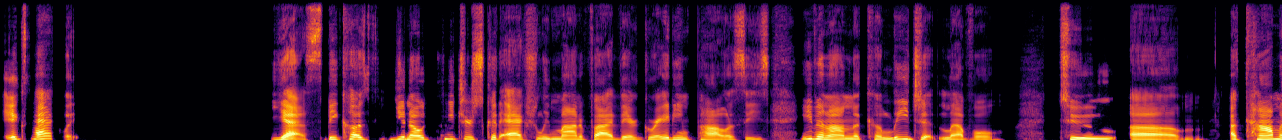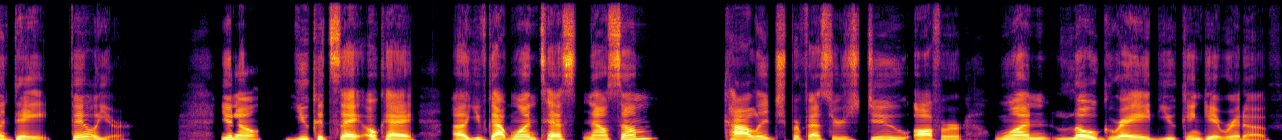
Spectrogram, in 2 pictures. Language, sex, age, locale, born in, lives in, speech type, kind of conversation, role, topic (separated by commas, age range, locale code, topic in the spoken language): English, female, 55-59, en-US, United States, United States, conversation, podcast, guest, How can experiencing setbacks help us grow and learn more effectively?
